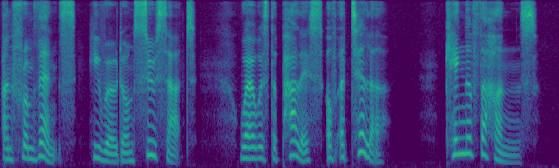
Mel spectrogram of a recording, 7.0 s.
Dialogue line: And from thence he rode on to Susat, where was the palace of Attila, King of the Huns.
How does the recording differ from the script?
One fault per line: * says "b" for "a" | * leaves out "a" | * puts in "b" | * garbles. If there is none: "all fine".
* leaves out "to"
